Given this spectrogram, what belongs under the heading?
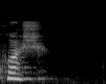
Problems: background sounds at intervals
